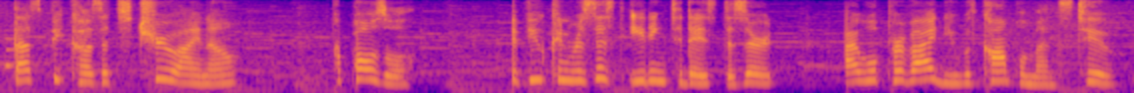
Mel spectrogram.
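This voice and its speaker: A woman voices a serene female robot in a game, kindly and precise in her formal phrasing. Her voice sits fairly high, with faint music underneath. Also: normal speed, lightly acted. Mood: composed. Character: polite, kindly, composed female robot helper. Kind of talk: video game voice acting.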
